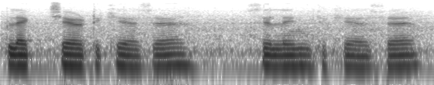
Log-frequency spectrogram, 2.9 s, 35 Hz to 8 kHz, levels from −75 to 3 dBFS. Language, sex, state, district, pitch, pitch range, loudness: Nagamese, male, Nagaland, Kohima, 120 Hz, 115-120 Hz, -18 LUFS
